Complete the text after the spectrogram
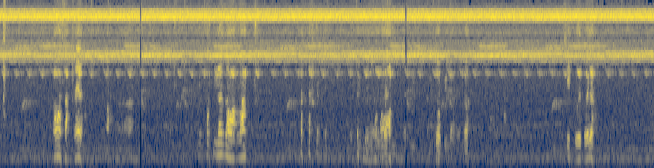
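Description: Men talk in short bursts nearby, outdoors.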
